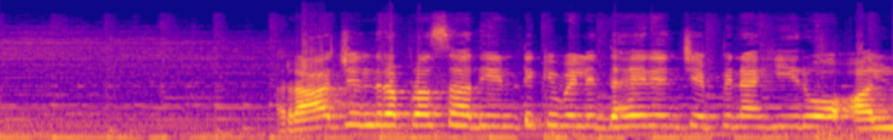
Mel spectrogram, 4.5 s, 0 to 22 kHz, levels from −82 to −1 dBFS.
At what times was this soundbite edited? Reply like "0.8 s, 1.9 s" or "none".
0.9 s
